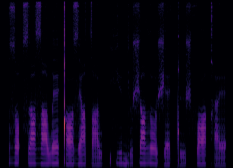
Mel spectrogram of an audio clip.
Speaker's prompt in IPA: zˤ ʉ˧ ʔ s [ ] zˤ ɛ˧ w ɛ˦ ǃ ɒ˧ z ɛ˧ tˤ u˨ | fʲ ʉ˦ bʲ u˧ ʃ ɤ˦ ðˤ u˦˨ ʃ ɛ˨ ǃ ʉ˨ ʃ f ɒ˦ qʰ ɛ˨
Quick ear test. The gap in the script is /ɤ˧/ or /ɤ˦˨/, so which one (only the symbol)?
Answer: ɤ˧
